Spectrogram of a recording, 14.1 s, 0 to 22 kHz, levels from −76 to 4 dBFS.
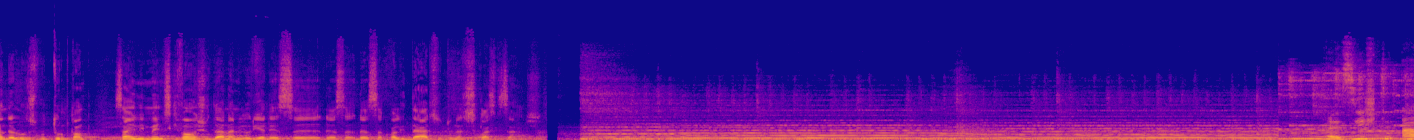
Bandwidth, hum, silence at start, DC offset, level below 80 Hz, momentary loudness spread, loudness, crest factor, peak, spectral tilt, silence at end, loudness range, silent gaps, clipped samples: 17 kHz; none; 0 s; under 0.1%; -54 dBFS; 8 LU; -23 LUFS; 18 dB; -4 dBFS; -5.5 dB/octave; 0 s; 5 LU; 5.48-5.55 s; under 0.1%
